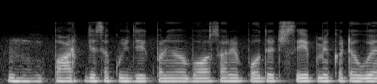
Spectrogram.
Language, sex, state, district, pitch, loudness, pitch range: Hindi, male, Haryana, Rohtak, 150 Hz, -18 LUFS, 145-150 Hz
